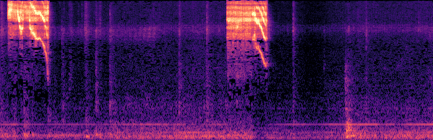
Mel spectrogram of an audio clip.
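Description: A bird calling twice, about three seconds apart, each call short, loud and high-pitched with falling glides.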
